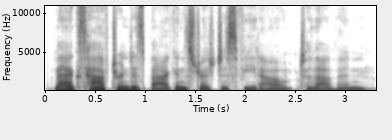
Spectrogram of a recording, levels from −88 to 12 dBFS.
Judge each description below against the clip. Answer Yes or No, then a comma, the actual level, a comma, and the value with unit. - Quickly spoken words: Yes, fast, 235 wpm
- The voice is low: No, high, 190 Hz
